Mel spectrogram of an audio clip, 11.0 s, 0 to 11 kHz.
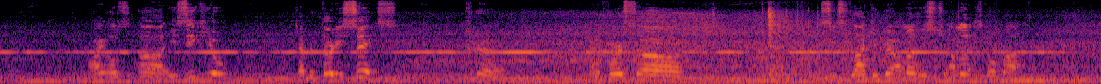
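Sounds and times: heavy vehicle engine humming: 0:00.0 - 0:11.0.

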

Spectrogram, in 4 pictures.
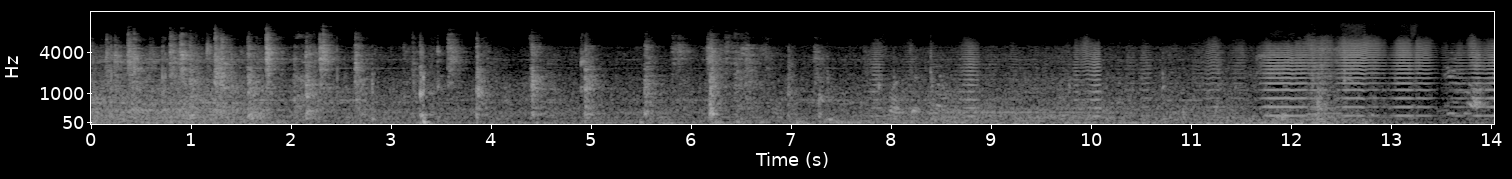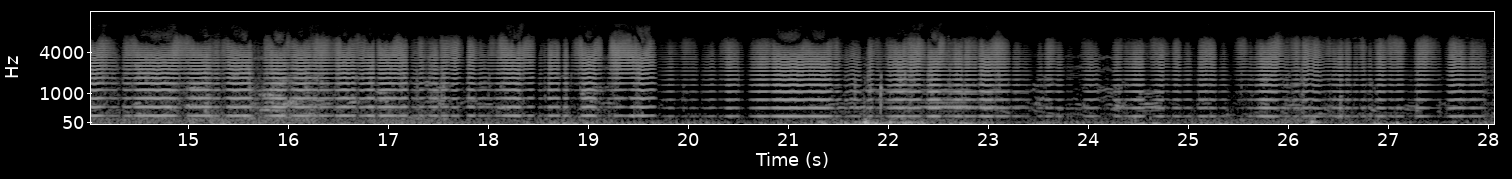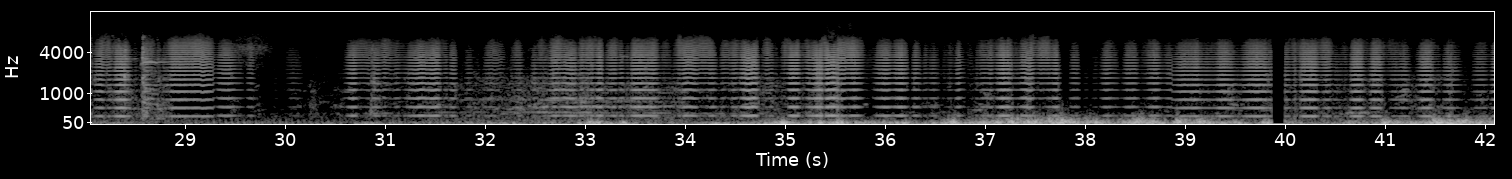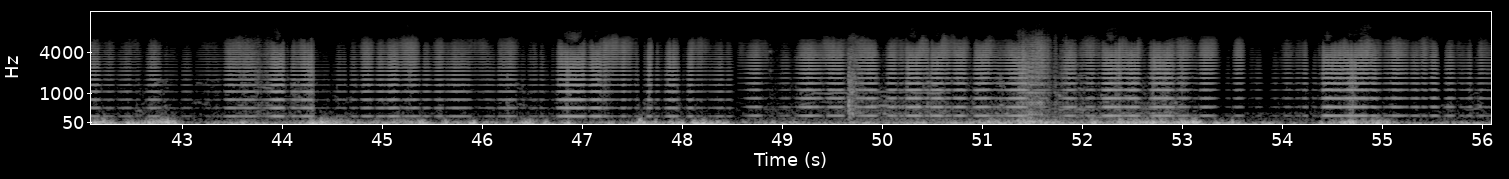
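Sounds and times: radar electrical buzz: 0:00.0 - 0:56.0.

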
